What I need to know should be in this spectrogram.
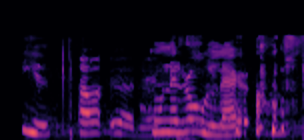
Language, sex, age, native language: Icelandic, female, 10, Icelandic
